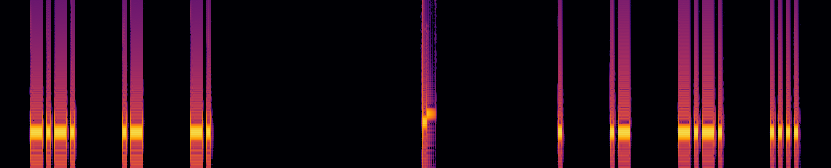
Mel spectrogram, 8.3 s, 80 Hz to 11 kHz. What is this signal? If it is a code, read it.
Morse code, heard as a keyed tone, about 30 wpm, spaced as for 14 wpm, 700 Hz. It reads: CAN EACH
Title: 4x Character Spacing - Top 500 Words - 30wpm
